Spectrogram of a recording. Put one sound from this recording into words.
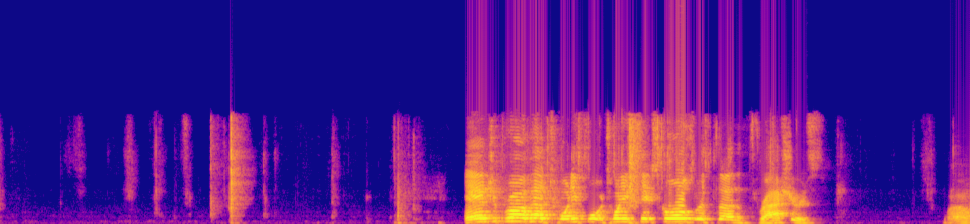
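Trading cards rustle and click softly as they are handled.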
